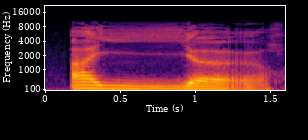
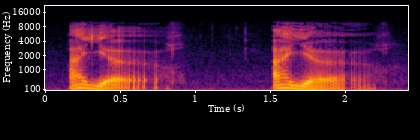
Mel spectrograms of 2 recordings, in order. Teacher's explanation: final S not pronounced, and then you've got this y sound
